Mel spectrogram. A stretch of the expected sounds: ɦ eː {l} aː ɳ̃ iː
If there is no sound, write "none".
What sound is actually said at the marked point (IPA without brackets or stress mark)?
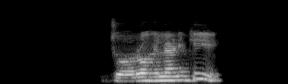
l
